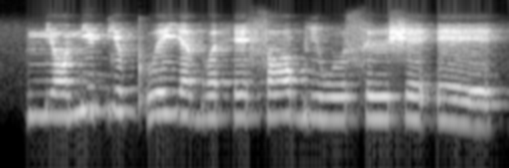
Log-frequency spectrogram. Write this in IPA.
mʲ ɔ mʲ ɨ bʲ ə kʷʼ e j ɛ ɡʷ ɛ h e s ɔ b i w u s ɨ ʃ e ʔ e

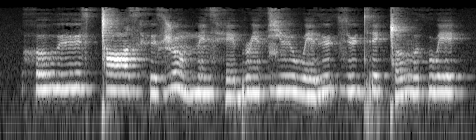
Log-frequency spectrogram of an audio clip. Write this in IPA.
h o˦ β ɨː˦ z ǀ ɑː˧ z h ɨ˨ z ʐ õ˦˨ m ẽ˧ z h e˨ b ɹ ẽ˧ θ ʑ ɨː˧ w e˨ ð ʉ˦ θ z ʉ˦ d r e˦ ǀ o˨˦ v o˨˦ θ w e˦

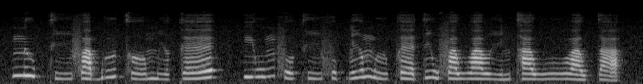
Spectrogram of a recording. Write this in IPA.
n ɯː˥˨ p̚ t̪ʰ iː˩ f a˧˩ b ɯː˧˥ t̪ʰ ɤː˩˧ m i˩ ə̯ k ɛː˧˥ | j uː˧˥ m f o˩ t̪ʰ iː˩˧ f o˧˩ p̚ l i˧˥ ə̯ m ɯː˩˧ pʰ ɛː˧˩ t̪ i˥˨ w f a˧ w ʋ a˧ ʋ iː˩˧ n t̪ʰ a˧ w ʋ uː˧ ʋ a˧˩ w t̪ a˧˩

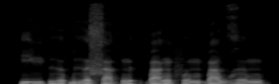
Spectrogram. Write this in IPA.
j i˧ ʔ ɨ˨˩ ə̯ ɓ ɨ˧˥ ə̯ s a˨˩ t̚ n ə˨˩ k̚ ɓ a˨˩˦ ŋ f ə˨˩˨ m ɓ a˨˩ w ɣ ə˨˩ m

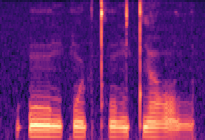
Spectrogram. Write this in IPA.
ʔ ũː ŋ k ũː ʈ t̪ʰ ũ ŋ tʲ ɑ̃ ŋ

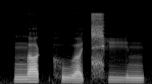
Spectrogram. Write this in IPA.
n a˦˥ k̚ h u˨˩ a̯ t͡ɕʰ i˧ n

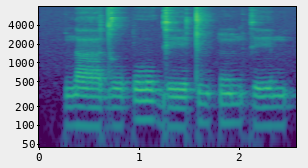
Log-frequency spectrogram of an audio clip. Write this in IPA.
n aː˨ d o˨ p oː˦ ɡ eː˨ t ɨ˧ p ũ˦ m k e˦ m

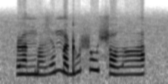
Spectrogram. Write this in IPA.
ɭ ã˩ ŋ͡m a̤˩ z ɛ̤˥ m a˩ ɖ ṳ˥ ɬ o̤˥ ɕ o˩ ðˤ a̤˧

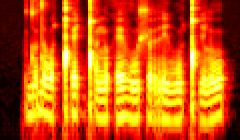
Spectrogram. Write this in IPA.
d u d ə β o ǃʰ e ǃʼ ɵ n u h e v u ʃ ɵ r i β u ǃʰ i l u

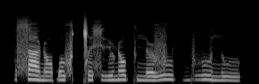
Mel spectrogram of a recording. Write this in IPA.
s a ɳ ɔ ɓ ɔ xʷ ǀ ʏ s ɦ y ɳ ɔ kʷ n ə˞ v u p bʱ u n u

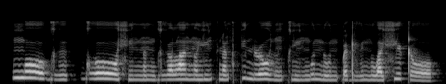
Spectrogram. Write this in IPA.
ŋ oː ɡʱ ɨ | ɡʱ oː fʲ ɐ̃ n ɐ̃ n ɡʱ ʉ lˠ ɐ̃ n õ vʲ õ k ɳ ɐ̃ k pʲ o n ɭ o ʎ õ k vʲ ɐ̃ ŋ u n u n ɓ ɐ ɖʱ ʉ n w ɐ fʲ u ʈ oː

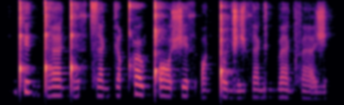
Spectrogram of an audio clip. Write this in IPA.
ǃʼ ɪ ɡ ɡ͡ǃ æ ɡ͡ǃ ɛ θ t͡s æ ɡ k ɪ qʰ u ǃʼ ɔ ʃ ɪ θ ʔ ɑ ɡ ǃ ʊ d͡ʒ ə ʒ θ æ ɡ ɪ ɡ b æ ɡ f æ ʒ

